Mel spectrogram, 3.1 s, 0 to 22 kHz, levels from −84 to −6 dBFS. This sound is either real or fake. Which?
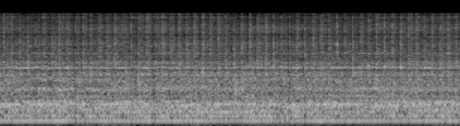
fake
